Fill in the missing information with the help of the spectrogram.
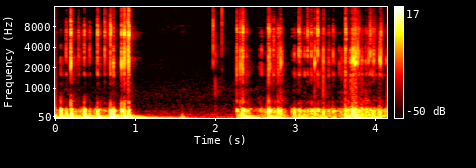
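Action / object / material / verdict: tap / steel mesh microphone grille / steel / none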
